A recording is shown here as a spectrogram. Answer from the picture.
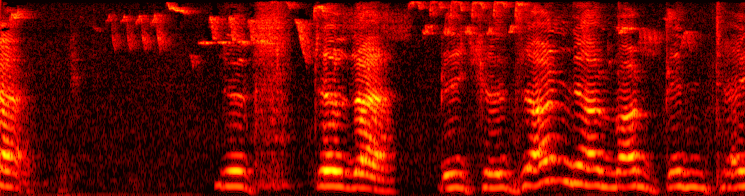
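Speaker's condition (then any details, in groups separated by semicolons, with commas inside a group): Cerebral palsy; spastic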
